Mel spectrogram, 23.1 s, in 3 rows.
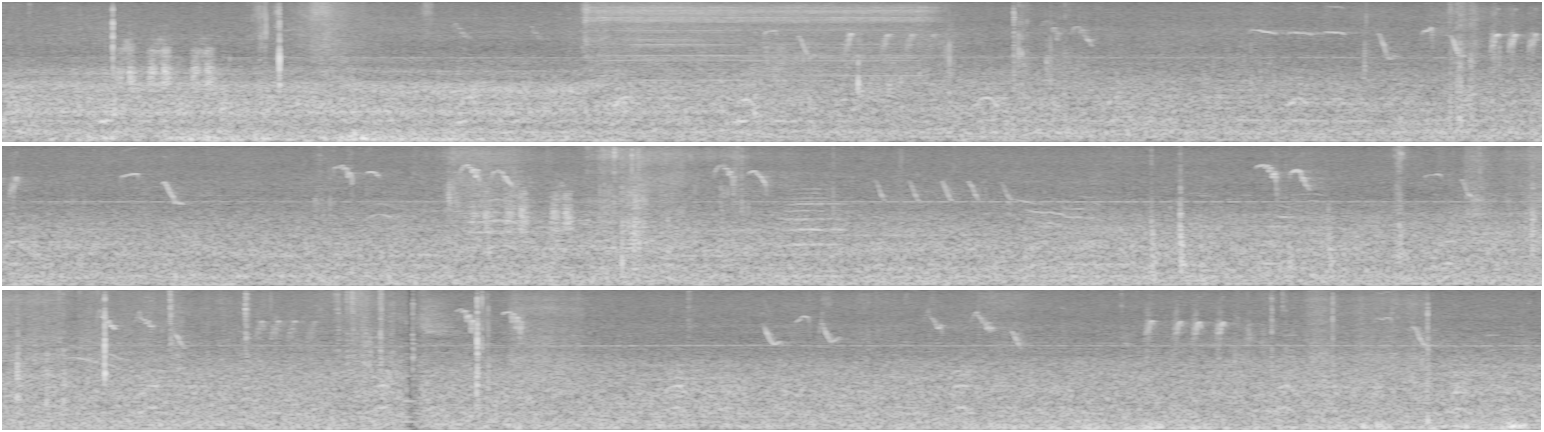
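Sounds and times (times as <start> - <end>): steady background rush: 0.0 - 23.0
small birds chirping: 2.9 - 5.6, 6.2 - 18.2, 19.2 - 22.7.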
